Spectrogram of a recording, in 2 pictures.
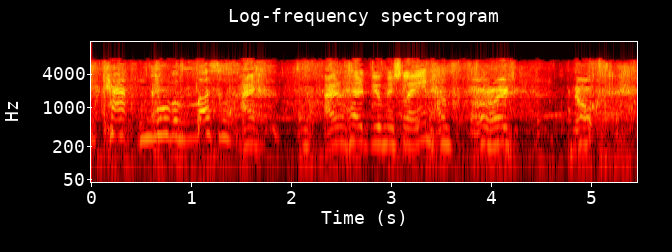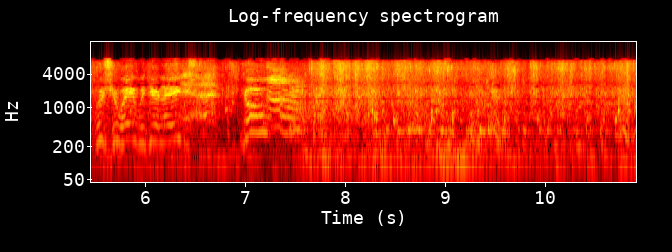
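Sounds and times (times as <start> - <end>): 
churning and splashing water from a sinking boat: 0.0 - 10.8
speech: 0.2 - 10.8.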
